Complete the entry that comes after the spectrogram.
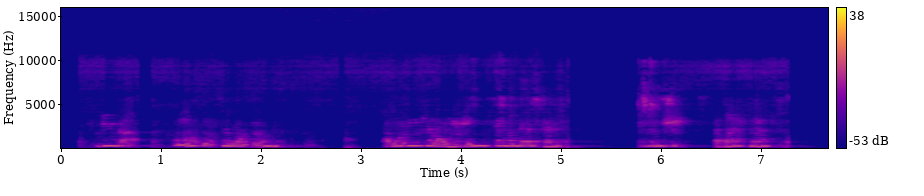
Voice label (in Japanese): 宇野バス 天神町 降車アナウンス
